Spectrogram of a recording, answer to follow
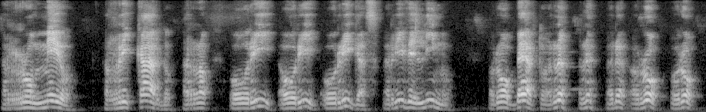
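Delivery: names with a rolled R; trilled R demo. Shown as a demonstration. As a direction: roll every R hard and slow. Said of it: "O som é sempre o som trinado".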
